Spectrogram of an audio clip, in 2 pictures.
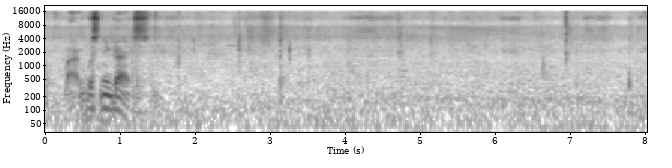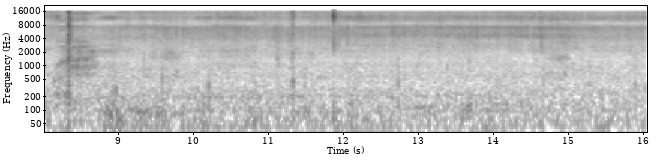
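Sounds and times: footsteps on pavement: 0.0s - 16.0s
wind rumbling on microphone: 8.1s - 16.0s.

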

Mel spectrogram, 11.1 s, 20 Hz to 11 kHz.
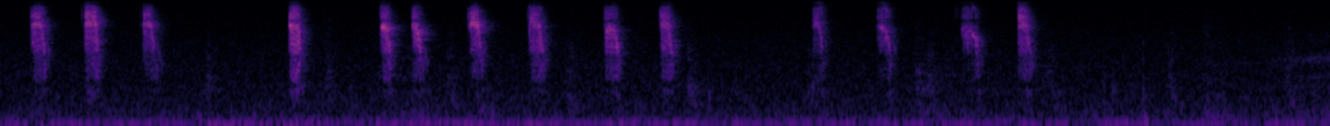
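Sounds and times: person chirping like a bird: 0.2s - 1.4s, 2.4s - 2.6s, 3.2s - 5.8s, 6.8s - 8.7s.

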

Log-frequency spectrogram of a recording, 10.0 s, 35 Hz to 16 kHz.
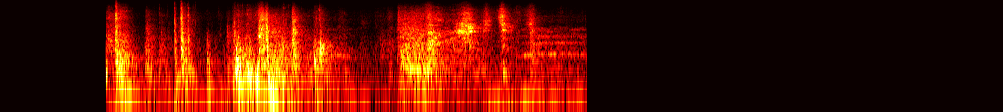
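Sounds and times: door banging and rattling: 1.1s - 3.7s.

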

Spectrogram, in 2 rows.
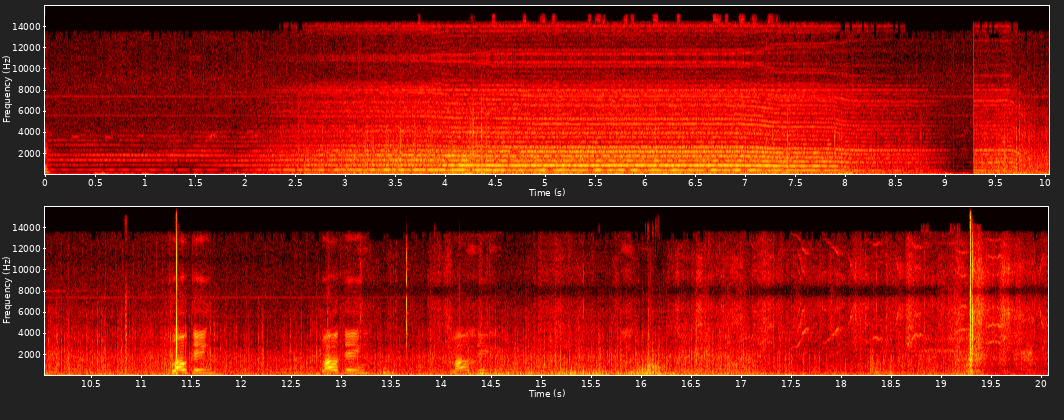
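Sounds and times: model jet fans whining: 0.0s - 19.8s.

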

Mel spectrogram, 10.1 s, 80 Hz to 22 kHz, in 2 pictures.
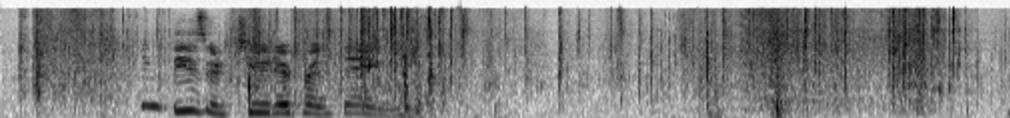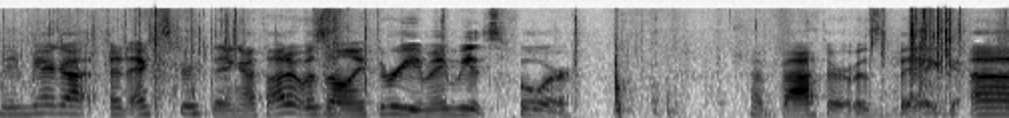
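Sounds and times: crinkly packaging being handled: 0.0s - 8.0s, 8.9s - 10.0s.

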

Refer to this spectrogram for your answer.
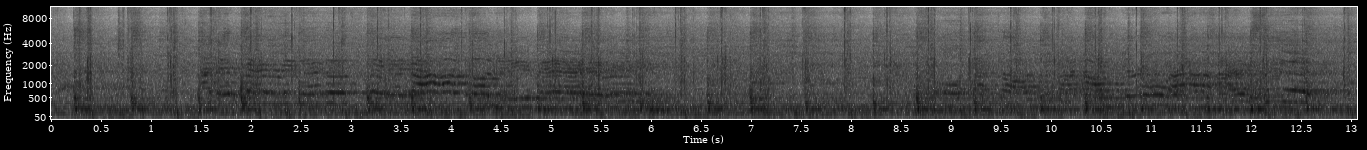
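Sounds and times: crowd clapping along: 0.0s - 13.0s
rock band playing live: 0.0s - 13.0s.

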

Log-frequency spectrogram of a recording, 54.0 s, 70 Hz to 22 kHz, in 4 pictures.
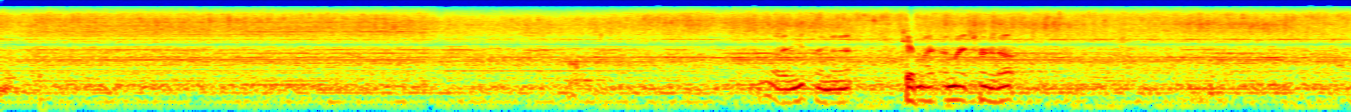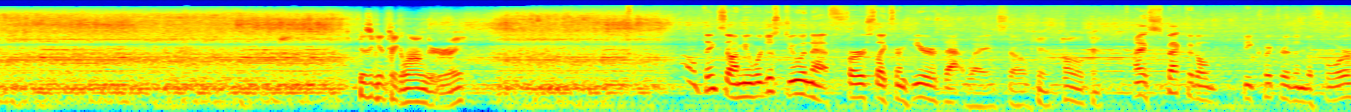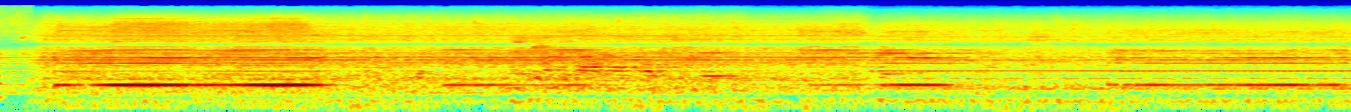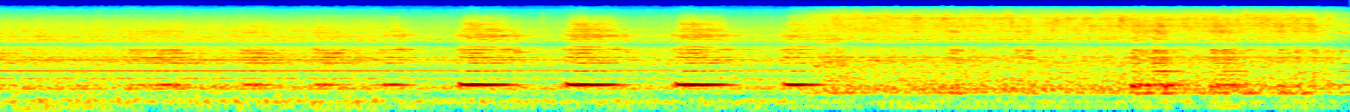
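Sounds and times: cnc mill cutting hum: 0.0s - 54.0s
spindle running steadily: 0.0s - 54.0s.

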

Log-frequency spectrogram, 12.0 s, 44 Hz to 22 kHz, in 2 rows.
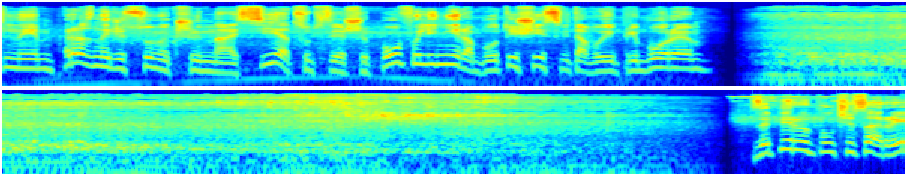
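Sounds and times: road noise: 5.0s - 10.9s.

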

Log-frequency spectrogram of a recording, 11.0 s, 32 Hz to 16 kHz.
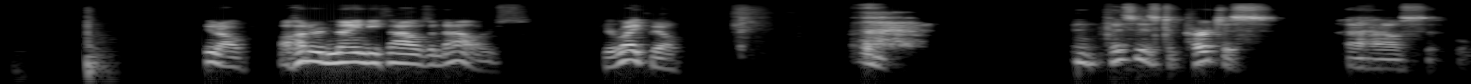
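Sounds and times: person sighing: 6.4s - 7.0s.

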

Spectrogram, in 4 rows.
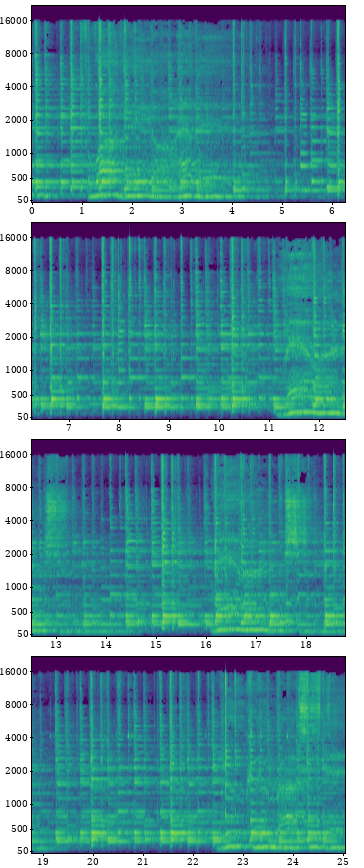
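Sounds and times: ukulele plucked notes: 0.0s - 25.0s.

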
